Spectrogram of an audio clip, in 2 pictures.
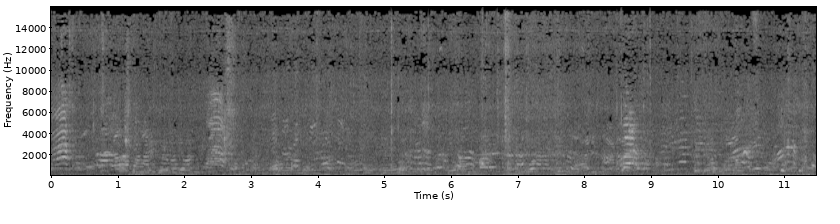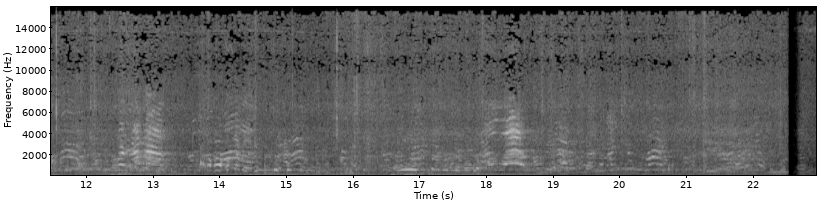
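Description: A crowd of children and adults chatter and shout outdoors around a pool.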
